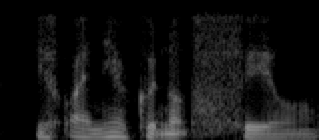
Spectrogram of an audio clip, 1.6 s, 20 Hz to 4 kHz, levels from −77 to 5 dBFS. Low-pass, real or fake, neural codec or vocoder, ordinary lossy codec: 3.6 kHz; fake; codec, 16 kHz in and 24 kHz out, 0.9 kbps, LongCat-Audio-Codec, four codebook decoder; none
